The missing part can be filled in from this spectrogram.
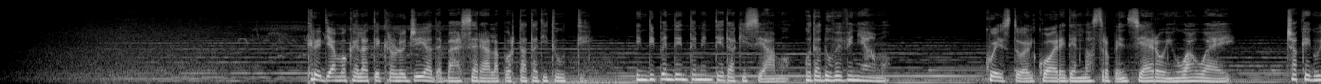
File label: COMMERCIAL YOUNG ITALIAN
